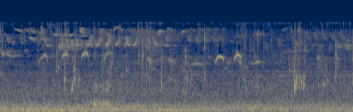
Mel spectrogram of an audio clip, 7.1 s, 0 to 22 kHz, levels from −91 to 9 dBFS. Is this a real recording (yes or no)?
yes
